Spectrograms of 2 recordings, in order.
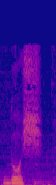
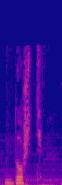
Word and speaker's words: дождь: В одном городе произношение было более мягким – «дождь», в другом – чеканным – «дождь», но зато и «чтобы».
